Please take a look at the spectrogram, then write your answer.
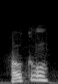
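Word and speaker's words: Hochul: What do you New Yorkers think of how Mayor Eric Adams and Governor Kathy Hokll Yes, you pronounced it right.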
